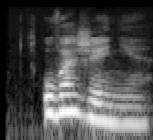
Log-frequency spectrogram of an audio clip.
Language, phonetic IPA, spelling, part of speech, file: Russian, [ʊvɐˈʐɛnʲɪje], уважение, noun, Ru-уважение.ogg
- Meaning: respect, esteem, deference (admiration for a person or entity because of perceived merit)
